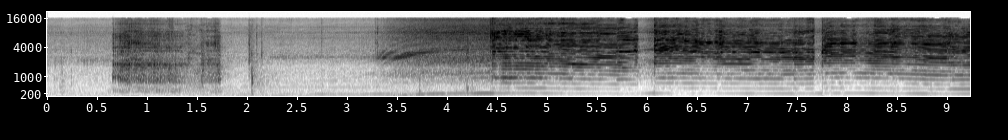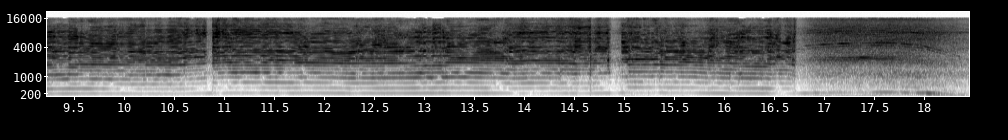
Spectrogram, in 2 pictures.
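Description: Handheld rotary tool with a small cutting bit grinding a V-groove into polyethylene plastic. After a short burst of noise about a second in, the motor spins up and runs as a steady high whine, its pitch wavering slightly, then stops near the end.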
